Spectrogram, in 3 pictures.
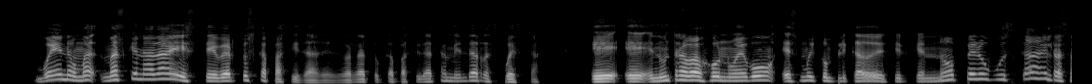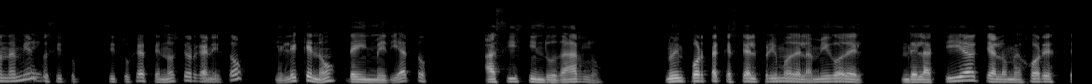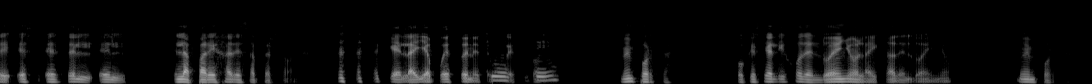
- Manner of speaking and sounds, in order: chuckle
- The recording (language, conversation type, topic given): Spanish, podcast, ¿Cómo decides cuándo decir “no” en el trabajo?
